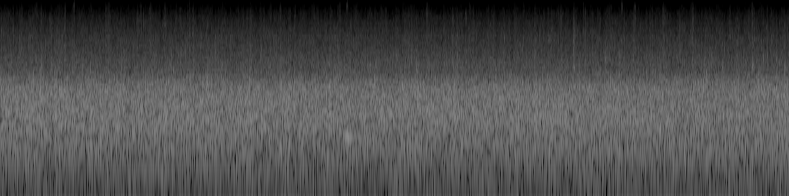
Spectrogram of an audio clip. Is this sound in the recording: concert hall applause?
yes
